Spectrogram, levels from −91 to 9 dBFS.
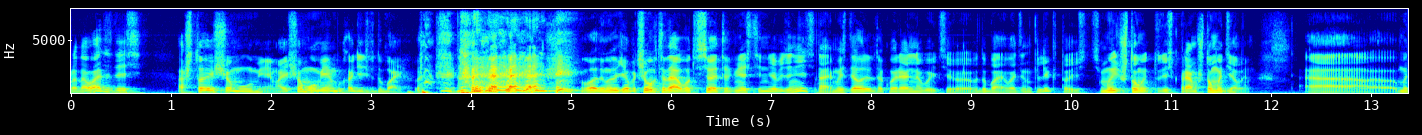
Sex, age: male, 20-39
